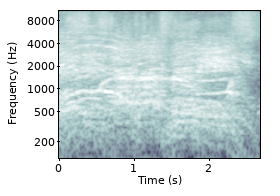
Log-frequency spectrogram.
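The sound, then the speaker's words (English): A festival comedy crowd at Esther's Follies, part of South by Southwest comedy in Austin, Texas, on Saturday, March 11, 2017, cheers and yells loudly and steadily for a few seconds. Whoops and shouting voices rise above the dense roar before it begins to fade at the end. “That was pretty good for a festival crowd.”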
